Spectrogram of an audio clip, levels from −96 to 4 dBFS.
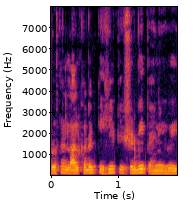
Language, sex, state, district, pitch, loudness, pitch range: Hindi, male, Bihar, Samastipur, 135 Hz, -17 LUFS, 120-140 Hz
